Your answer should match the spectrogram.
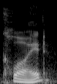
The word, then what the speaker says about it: CLOiD: LG bought CLOid, pronounced like Floyd, CLOid.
